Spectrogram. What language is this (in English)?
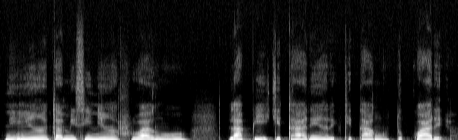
San Martín Itunyoso Triqui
